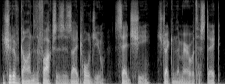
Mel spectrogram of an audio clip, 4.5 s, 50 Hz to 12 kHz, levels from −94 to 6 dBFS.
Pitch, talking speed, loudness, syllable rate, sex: 85 Hz, 255 wpm, -22 LUFS, 5.1 syllables/s, male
